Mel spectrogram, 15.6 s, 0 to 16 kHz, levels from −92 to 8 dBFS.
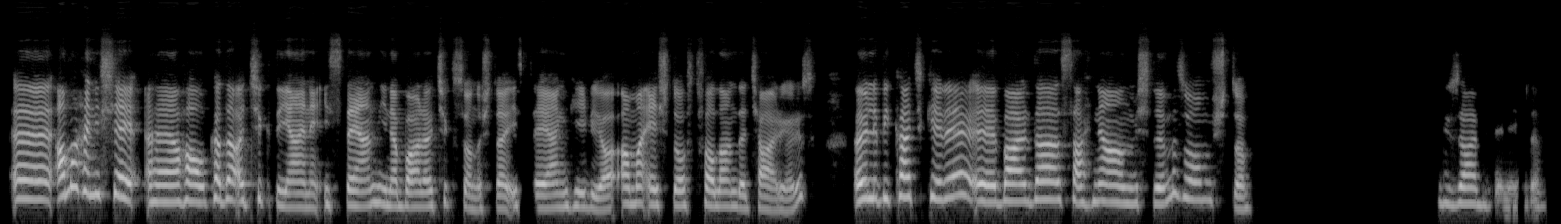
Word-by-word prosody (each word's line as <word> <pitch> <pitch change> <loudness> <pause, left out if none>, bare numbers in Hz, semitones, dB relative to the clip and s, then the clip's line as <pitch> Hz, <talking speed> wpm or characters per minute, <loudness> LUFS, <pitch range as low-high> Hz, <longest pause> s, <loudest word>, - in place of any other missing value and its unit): Eee, 295 -2 +4
ama 335 +6 +7
hani 370 -3 +2
şey, 370 -4 +3
eee, 270 -2 -1 0.3
halka 270 +2 +3
da 300 - +5
açıktı 270 -2 -3
yani 195 -2 -1
isteyen 220 0 -1
yine 210 -4 -2
bar 200 -1 +2
açık 215 +5 -4
sonuçta, 175 0 -5
isteyen 190 -2 -2
geliyor 185 -5 -2
ama 240 +1 +1
eş 225 -1 -3
dost 210 0 -4
falan 205 -2 0
da 180 -1 -3
çağırıyoruz. 170 - -5 0.4
Öyle 310 +3 +3
birkaç 335 +2 +2
kere, 310 -2 -2 0.3
eee, 255 -2 +3
barda 275 +2 +3
sahne 265 -2 -2
almışlığımız 240 +6 -1
olmuştu. 285 - -6 1.9
Güzel 235 0 -3
bir 210 -1 -16
deneydi. 95 - -14
240 Hz, 125 wpm, -23 LUFS, 205-285 Hz, 1.9 s, ama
